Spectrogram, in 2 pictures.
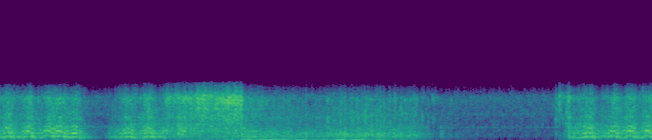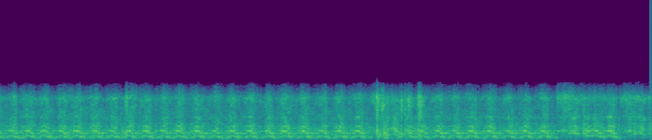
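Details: Engine of a van cranks with a steady, fairly quick starter beat in several long bursts separated by pauses but never catches or runs; crank, no start.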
